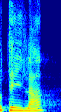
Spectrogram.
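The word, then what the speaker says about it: Tehila (תהילה): Il y a un autre mot en hébreu, qui existe pour désigner la louange, et ce mot est Tehila. Donc je l'ai bien prononcé. Le mot Tehila,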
